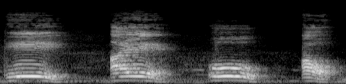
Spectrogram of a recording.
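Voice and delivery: ए, ऐ, ओ, औ each held long and loud; long vowels. Shown as a demonstration. Teacher reciting examples of long vowels, each drawn out. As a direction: sustain ए, ऐ, ओ, औ one after another. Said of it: "जिनके उच्चारण में अधिक समय लगे".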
